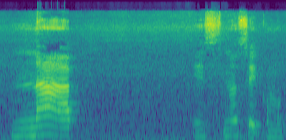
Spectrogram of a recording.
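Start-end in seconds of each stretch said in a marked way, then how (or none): 0.1-0.7 "Naap" loud and drawn out, lips closing it; final lip-closed consonant. Shown as a demonstration. Teacher repeating word for swimming, "Naap" sounded out loudly. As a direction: hold the vowel in "Naap", then shut the lips. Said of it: "un sonido con la boca".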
